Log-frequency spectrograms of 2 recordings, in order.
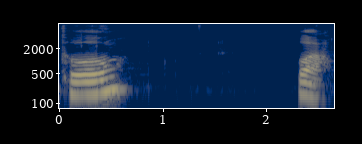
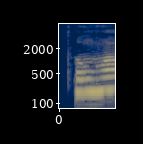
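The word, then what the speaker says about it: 통화: থং ওয়া। থংহোয়া উচ্চারণ করার কথা, বাট ইয়ং বাচ্চামের পরে হিউ থাকলে হিউতের উচ্চারণটা সাইলেন্ট হয়ে যায়।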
